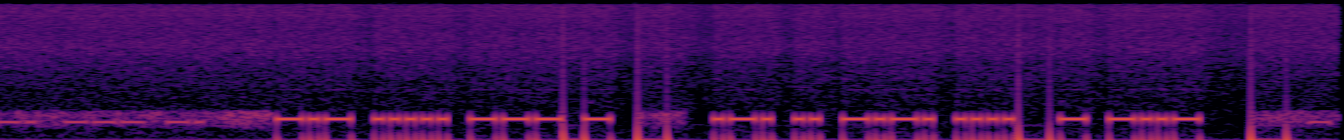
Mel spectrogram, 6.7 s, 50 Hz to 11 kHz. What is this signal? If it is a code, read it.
Morse code, heard as a keyed tone, about 30 wpm, 440 Hz. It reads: K5OT RICH TX
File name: 2016 JAN CW NAQP / 2016 Jan naqp k5ot - 0-9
